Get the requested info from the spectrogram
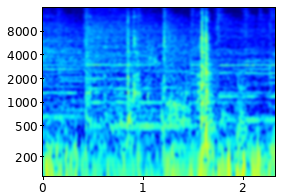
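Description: Background music with held tones over a low rumble, and one sharp click about one and a half seconds in.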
